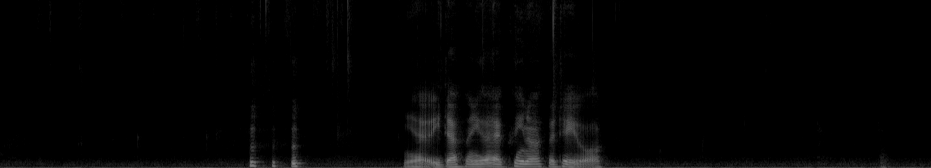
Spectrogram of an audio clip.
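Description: A cat crunches dry food close by.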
